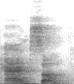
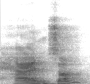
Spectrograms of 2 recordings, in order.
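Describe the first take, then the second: First: The D sound is pronounced. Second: The D sound is silent. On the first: The speaker calls it wrong. "Don't say handsome" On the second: The speaker calls it right. "D is not pronounced"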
